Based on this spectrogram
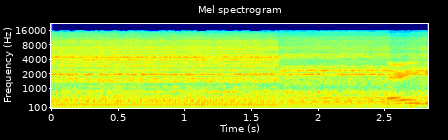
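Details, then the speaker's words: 1997 Toyota Corolla that only clicked due to worn starter plunger and contacts, cranked via jumper wire from battery to starter: turns over, catches and settles into a steady even run, no grinding or misfire. "finally success I'll keep this same run for a little while"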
